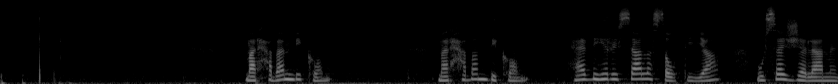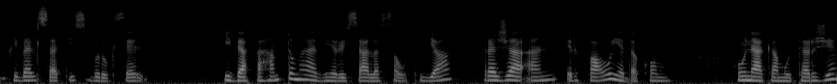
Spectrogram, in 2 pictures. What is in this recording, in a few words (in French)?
Arabe classique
